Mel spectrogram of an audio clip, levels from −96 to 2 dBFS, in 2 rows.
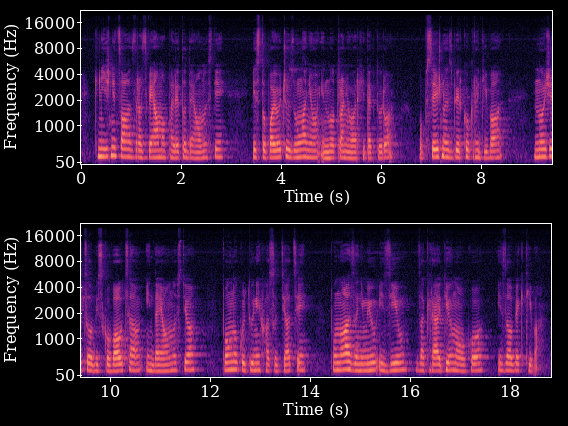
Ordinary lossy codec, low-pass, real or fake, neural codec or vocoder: none; 19.8 kHz; fake; vocoder, 44.1 kHz, 128 mel bands every 512 samples, BigVGAN v2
